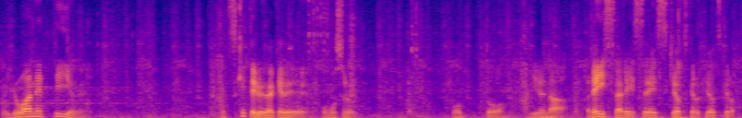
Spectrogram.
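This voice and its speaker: A man with a hoarse voice, chatting casually while live-streaming a game and thanking viewers for donations. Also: medium pitch, lively intonation, fast, long pauses, music in the background.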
